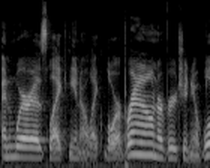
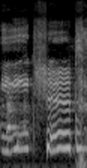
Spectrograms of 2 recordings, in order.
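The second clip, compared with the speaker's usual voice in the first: mock insult; 10 semitones higher, 5 dB louder than usual. Joking insult after the bit.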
